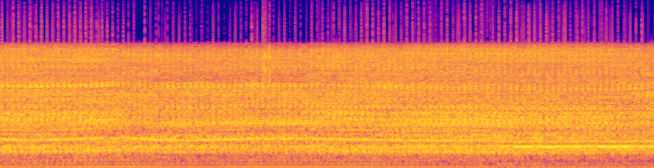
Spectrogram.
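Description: Loud, busy engine running at a steady speed with an irregular knocking underneath; something inside is knocking, cause not yet pinned down.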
